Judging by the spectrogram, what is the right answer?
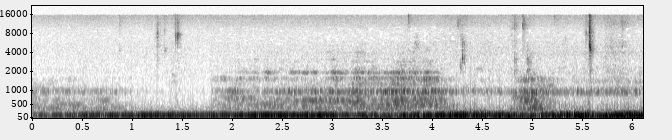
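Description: A steady low rumbling hum with a faint thin high tone held over it.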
